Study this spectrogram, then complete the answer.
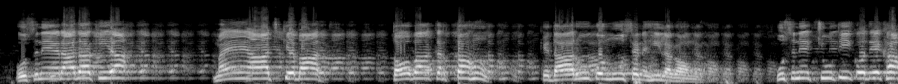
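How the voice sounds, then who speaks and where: Amid noticeable background noise, a man speaks at an extremely high pitch with long, frequent pauses. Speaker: Islamic preacher. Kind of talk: religious sermon.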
